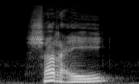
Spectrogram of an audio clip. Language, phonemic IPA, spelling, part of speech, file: Arabic, /ʃar.ʕijj/, شرعي, adjective, Ar-شرعي.ogg
- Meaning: lawful, legal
